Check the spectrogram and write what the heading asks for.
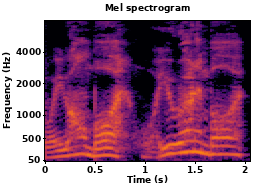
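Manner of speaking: impersonating the Undertaker taunting A J. Retold or imitated. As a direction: call after him like a predator toying with prey. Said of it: "Taker's like".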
